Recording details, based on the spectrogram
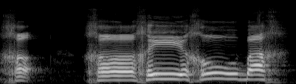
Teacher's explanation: ketika kita mengucapkan huruf kha ini itu berada di posisinya ada di ujung, ya. Ujung tenggorokan.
